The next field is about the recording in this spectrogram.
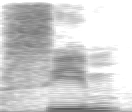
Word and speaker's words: Seam: canción de los Arches of Love os he puesto a Sim, eh, Seam, se escribe Sim, esta canción de su último disco llamado The Pages Global, su canción Get Higher.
